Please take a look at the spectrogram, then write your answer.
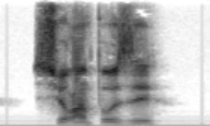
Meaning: to overtax
- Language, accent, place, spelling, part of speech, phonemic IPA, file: French, France, Lyon, surimposer, verb, /sy.ʁɛ̃.po.ze/, LL-Q150 (fra)-surimposer.wav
